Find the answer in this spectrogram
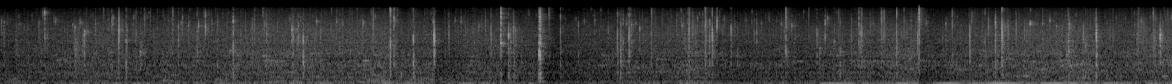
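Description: Rice-and-egg patties frying in shallow oil in a terracotta cazuela: a steady sizzle broken by frequent sharp crackles and pops.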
